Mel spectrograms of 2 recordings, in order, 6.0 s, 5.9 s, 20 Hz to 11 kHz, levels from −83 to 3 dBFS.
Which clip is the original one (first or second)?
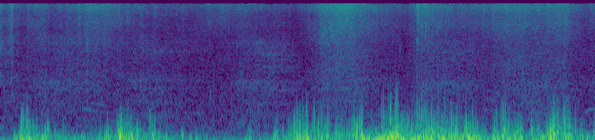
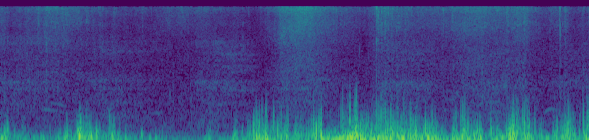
second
